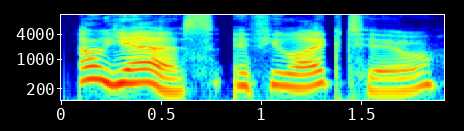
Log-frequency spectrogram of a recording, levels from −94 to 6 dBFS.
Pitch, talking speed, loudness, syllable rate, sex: 240 Hz, 190 wpm, -16 LUFS, 3.6 syllables/s, female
